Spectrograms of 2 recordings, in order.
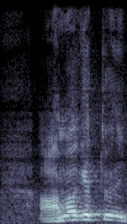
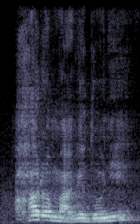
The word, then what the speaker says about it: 하르마게돈: 아마겟돈의 정확한 발음은 여러분 뭐냐면 하르마게돈입니다. 하르마게돈이 아마겟돈의 정확한 발음입니다.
